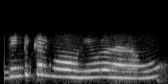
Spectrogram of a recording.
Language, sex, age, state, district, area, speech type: Tamil, female, 18-30, Tamil Nadu, Kallakurichi, rural, conversation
